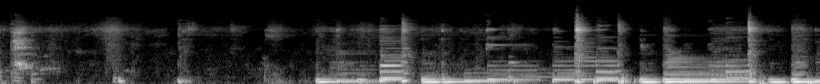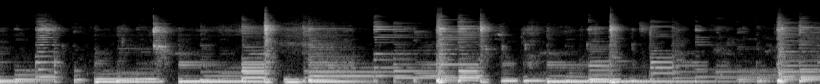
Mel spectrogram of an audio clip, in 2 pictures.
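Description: An acoustic guitar plays a chord intro, its chords strummed, starting about three seconds in after a few soft knocks.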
